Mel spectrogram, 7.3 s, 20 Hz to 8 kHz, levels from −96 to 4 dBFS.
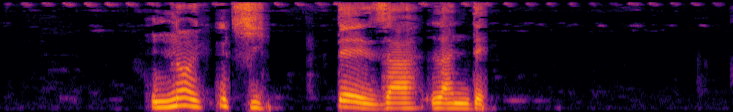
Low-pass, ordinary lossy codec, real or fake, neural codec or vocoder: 7.2 kHz; AAC, 32 kbps; real; none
